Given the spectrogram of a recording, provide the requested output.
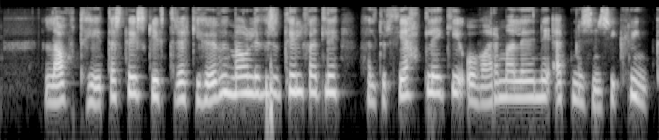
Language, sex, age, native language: Icelandic, female, 40-49, Icelandic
